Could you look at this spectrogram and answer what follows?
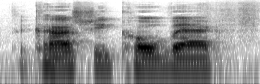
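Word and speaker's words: Takeshi Kovacs: Takashi Kovac Tak.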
